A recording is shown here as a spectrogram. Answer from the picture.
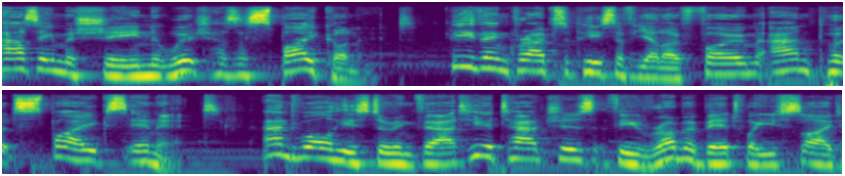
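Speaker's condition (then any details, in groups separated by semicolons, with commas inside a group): No condition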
